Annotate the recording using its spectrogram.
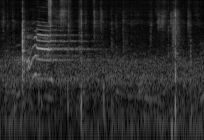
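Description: Tennis ball being played in a doubles rally on a hard court: a few sharp pops of racket strikes and bounces, spaced about a second apart. A short high-pitched squeal comes about half a second in.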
